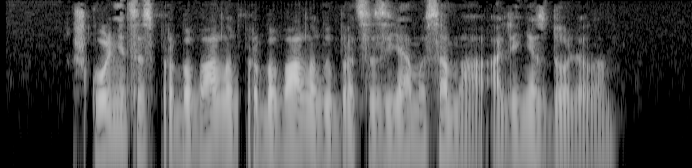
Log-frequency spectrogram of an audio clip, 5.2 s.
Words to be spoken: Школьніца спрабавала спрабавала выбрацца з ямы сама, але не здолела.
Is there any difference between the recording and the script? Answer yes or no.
no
